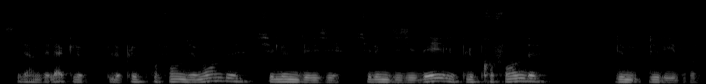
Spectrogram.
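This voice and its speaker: Man, Russian-accented French, dark soft-edged tone, raspy, halting, repeating practice phrases. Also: medium pitch. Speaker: French learner practising with a partner. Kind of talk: language practice, repeating example sentences.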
